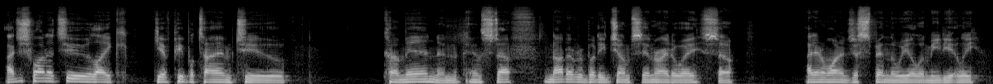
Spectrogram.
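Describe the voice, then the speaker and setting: A man's voice: fairly low pitch, normal speed, no echo. A man streaming a game live, chatting casually with his viewers and using many "like" fillers. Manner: relaxed, talks to chat with many "like" fillers. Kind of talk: casual live-stream chat while gaming.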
